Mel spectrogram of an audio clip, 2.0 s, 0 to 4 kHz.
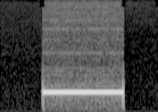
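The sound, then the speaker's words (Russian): A single steady telephone keypad beep on a phone menu line holds one mid pitch. It is loud and lasts about one second, with no talk. “Если вам нужна помощь офис-менеджера, нажмите 1 или оставайтесь на линии.”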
